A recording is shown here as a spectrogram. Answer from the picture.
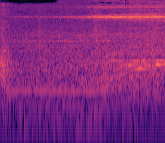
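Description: LG-OTIS traction elevator machine with a three-phase induction motor: a steady hum, then about one and a half seconds in a higher whine sets in as the motor starts the car moving down.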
